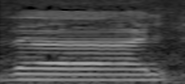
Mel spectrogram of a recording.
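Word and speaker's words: ذال: জাল মানে জীবের নোখটা বা জীবের যে আগাটা আছে এই আগাটা আমাদের কি হবে? উপরে দাঁতের সাথে ঠেকবে। জাল আর হালকা করে উচ্চারণ হবে।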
